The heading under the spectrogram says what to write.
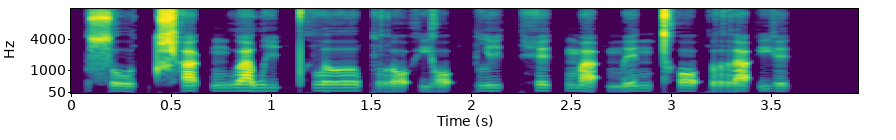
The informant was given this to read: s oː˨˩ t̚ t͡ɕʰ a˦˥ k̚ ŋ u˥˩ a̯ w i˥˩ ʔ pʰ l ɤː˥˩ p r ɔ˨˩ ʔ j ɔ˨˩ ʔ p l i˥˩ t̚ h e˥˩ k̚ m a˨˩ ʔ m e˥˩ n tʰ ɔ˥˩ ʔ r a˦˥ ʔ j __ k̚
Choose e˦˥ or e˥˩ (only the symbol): e˦˥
